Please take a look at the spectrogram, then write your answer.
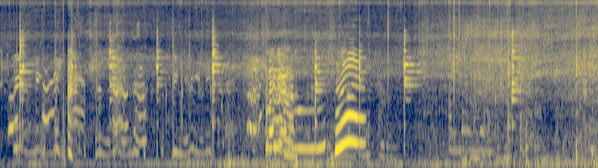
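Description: Chicken pieces sizzling in a pan outdoors near a field while being stirred, a steady fry under frequent nearby chatter and occasional clinks of a utensil.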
